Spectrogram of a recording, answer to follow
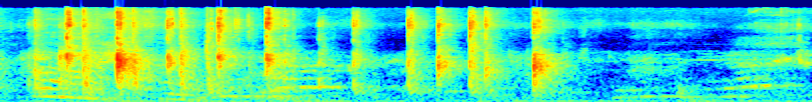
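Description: Indistinct talking in a hall, with a few scattered hand claps.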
